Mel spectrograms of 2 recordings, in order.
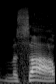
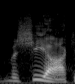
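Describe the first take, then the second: First: Said in the usual way. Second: Mashiach said the Hebrew way, stress on the last syllable with a throaty final ch. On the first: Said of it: "That word anointed is". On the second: Shown as a demonstration. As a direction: Mashiach as Hebrew, ending in a guttural ch. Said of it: "the verbal form of Mashiach".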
